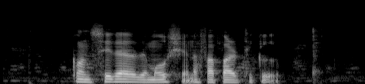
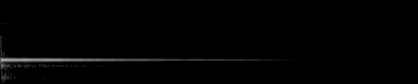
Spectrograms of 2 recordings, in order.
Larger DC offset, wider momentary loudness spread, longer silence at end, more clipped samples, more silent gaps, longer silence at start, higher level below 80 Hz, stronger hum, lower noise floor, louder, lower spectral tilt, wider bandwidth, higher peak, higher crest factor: neither; second, 11 LU vs 24 LU; second, 0.5 s vs 2.5 s; neither; neither; first, 0.75 s vs 0 s; first, -56 dBFS vs under -90 dBFS; neither; second, -56 dBFS vs -88 dBFS; first, -22 LUFS vs -33 LUFS; first, -8.5 dB/octave vs -1 dB/octave; about the same, 6.8 kHz vs 7 kHz; first, -4 dBFS vs -18 dBFS; about the same, 20 dB vs 18 dB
